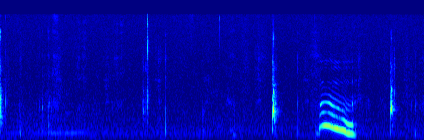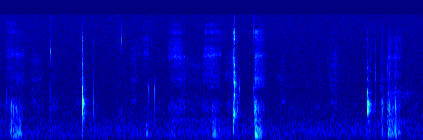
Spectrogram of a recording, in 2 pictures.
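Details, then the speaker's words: A boy's hiccups, after he had thrown up and peed on earlier outfits that day: repeated short, abrupt clicking catches at irregular intervals with one longer squeaky vocal sound in a quiet room; hiccups. "and now we're on the third one but now he has the hicup since it's really cute"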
